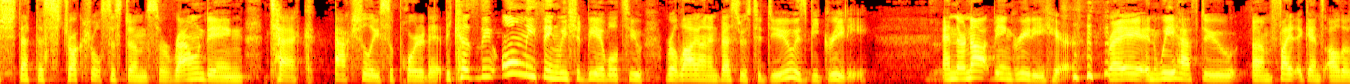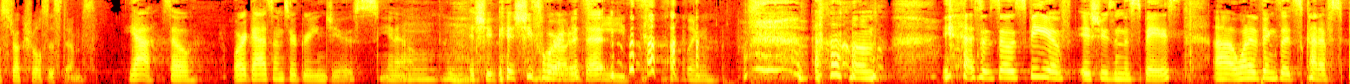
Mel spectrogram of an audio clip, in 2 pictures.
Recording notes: This program was recorded in front of a live audience at The Commonwealth Club of California in San Francisco on August 1st, 2019.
